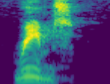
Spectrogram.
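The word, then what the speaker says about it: Rheims: But before we get to that, the Rhymes Douay Bible of 1582. Now, just in case I pronounced that wrong, how would you say that? Rhymes Douay? Reams. Did I get Douay right? Okay, Reams Douay.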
